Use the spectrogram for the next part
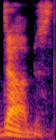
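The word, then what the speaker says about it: Doubs: I saw it pronounced Dubs. That's what the it's Dubs. Like.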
